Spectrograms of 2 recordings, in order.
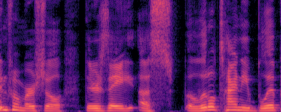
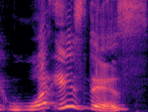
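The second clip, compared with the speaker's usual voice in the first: drawn-out, raised-pitch bafflement; baffled disbelief; 7 semitones higher, much slower than usual. Acted. Podcaster reacting to a sappy film scene, baffled. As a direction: stretch it out in exaggerated disbelief.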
